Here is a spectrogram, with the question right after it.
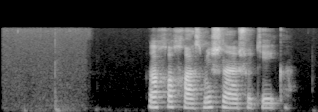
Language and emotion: Russian, neutral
